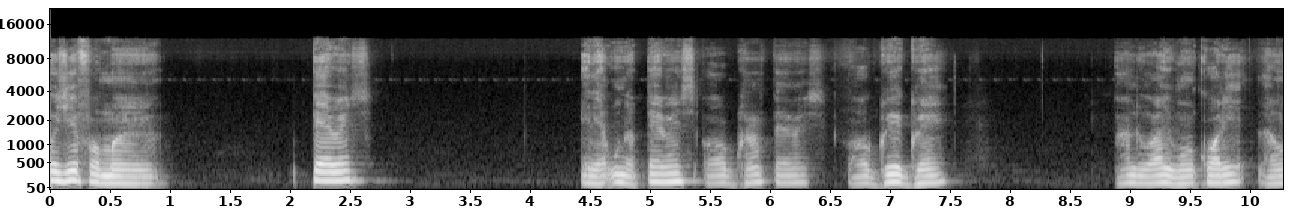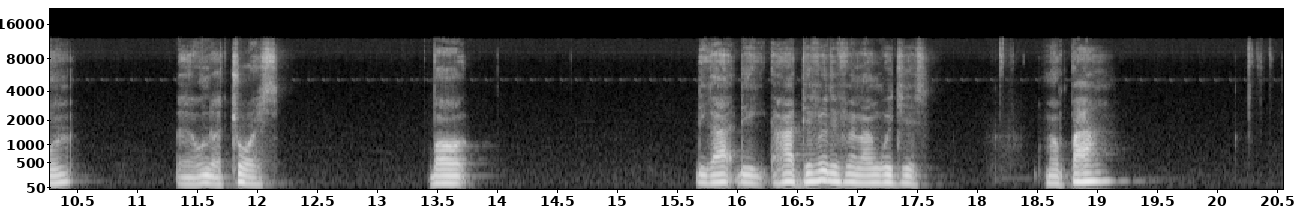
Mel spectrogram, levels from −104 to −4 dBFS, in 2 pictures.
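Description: At about 1.91 to 1.99 s there's a burst of packet loss: roughly 60 ms of speech never arrived in time, so the receiver stretched the last sound and faded it across the gap. When the speech picks up again, that missing stretch is simply gone.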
